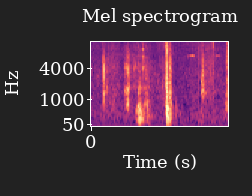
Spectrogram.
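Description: Someone climbs into a car: a handful of short clicks and shuffling knocks, then one solid, close thump like a car door shutting, followed by a few lighter taps. No talking.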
